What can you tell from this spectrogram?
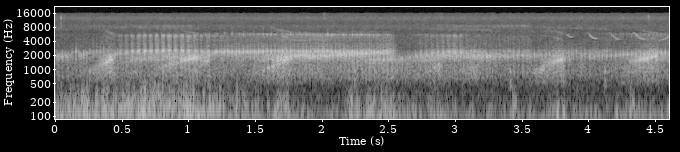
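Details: Pool frogs calling on 24 April 2022 at the Empese en Tondense heath in the Netherlands: a dense chorus of overlapping rapid croaks and rattling trills with a steady low background rumble.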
